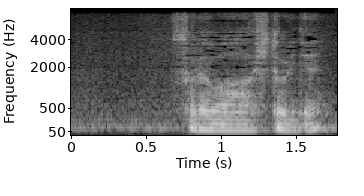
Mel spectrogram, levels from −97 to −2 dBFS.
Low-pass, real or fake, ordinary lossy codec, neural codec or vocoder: 7.2 kHz; real; none; none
